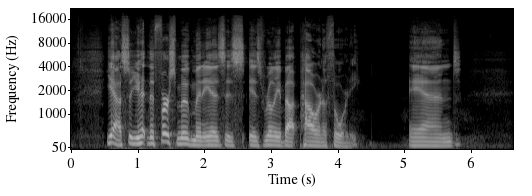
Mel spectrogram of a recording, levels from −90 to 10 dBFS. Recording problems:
none

